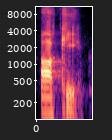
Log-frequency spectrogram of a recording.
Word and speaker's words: Aki: what do you um sorry if i've been mispronouncing your name is is it okay it's aki aki okay um i mean could you give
